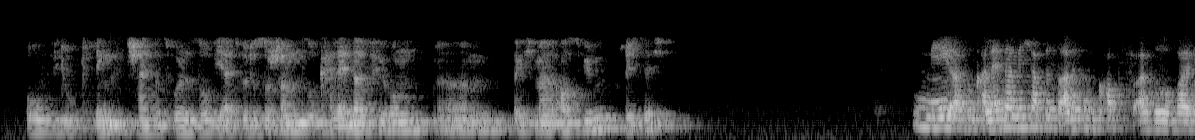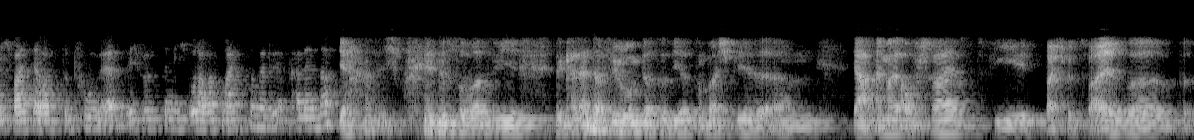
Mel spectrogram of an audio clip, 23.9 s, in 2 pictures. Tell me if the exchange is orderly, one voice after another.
Yes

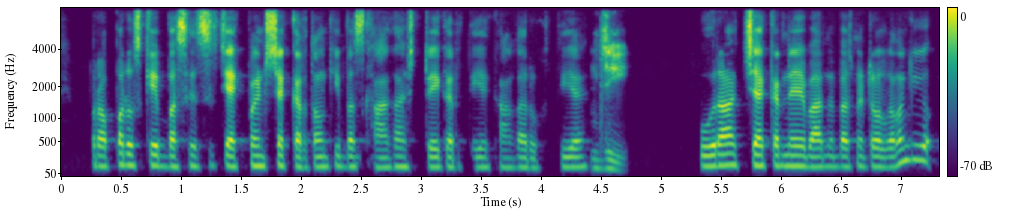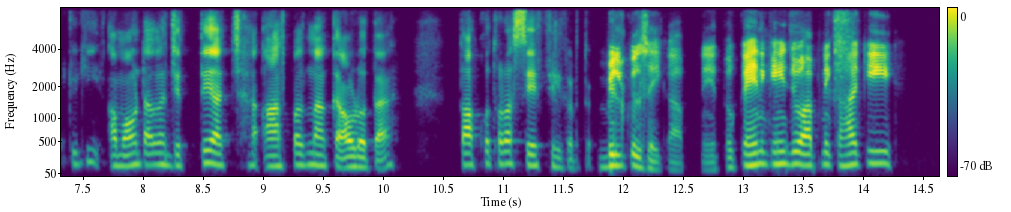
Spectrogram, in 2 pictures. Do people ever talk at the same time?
No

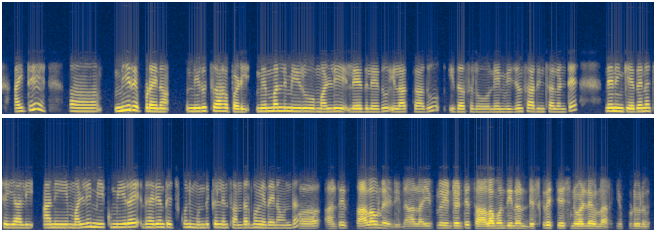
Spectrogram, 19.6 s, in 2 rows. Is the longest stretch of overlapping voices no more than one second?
Yes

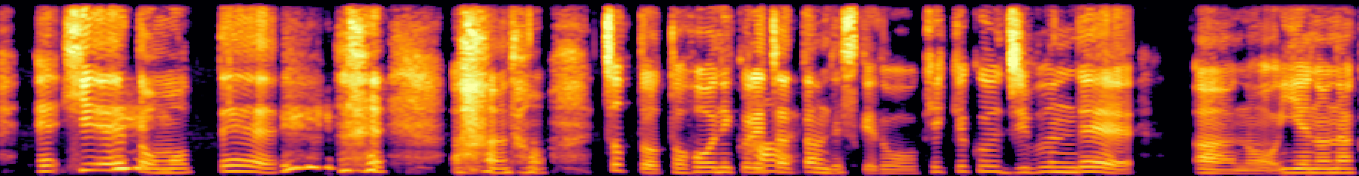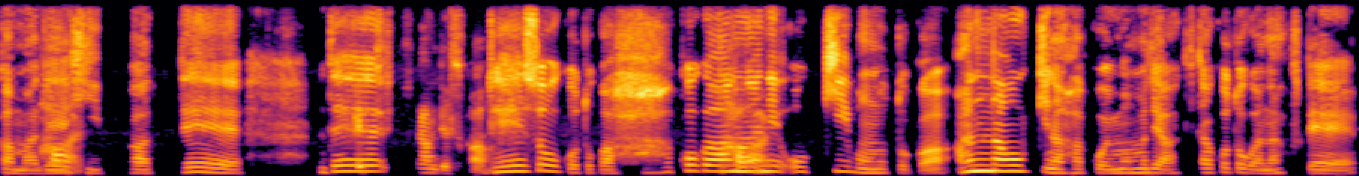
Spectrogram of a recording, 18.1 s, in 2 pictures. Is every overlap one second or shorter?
Yes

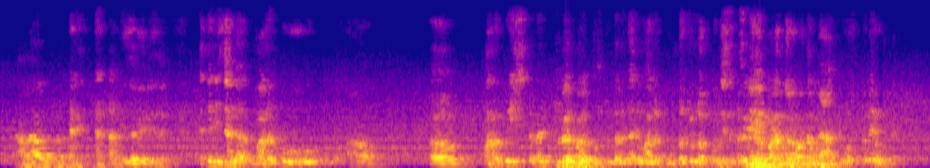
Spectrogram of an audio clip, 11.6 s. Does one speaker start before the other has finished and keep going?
Yes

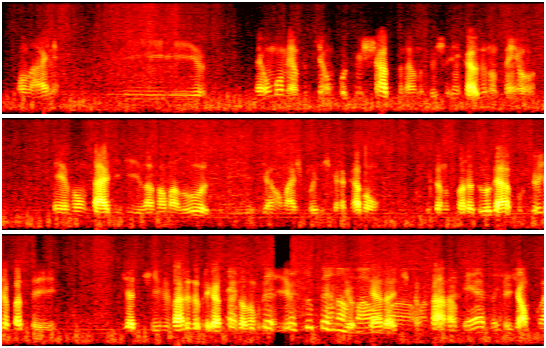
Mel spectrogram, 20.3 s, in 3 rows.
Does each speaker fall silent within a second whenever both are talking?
No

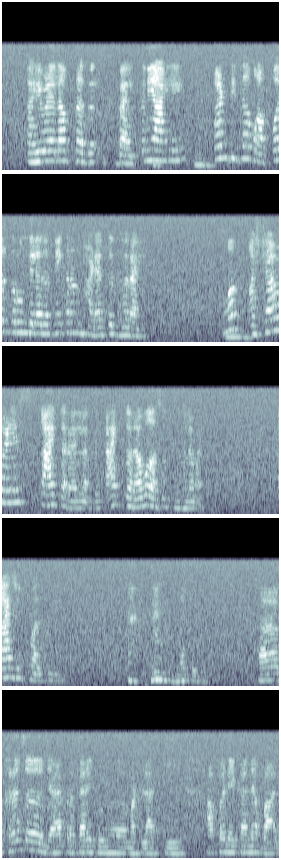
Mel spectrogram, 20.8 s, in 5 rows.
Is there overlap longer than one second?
No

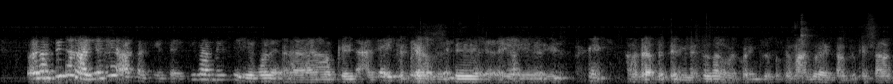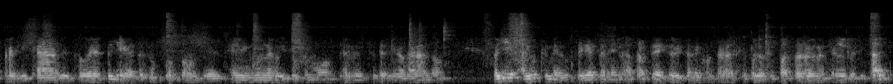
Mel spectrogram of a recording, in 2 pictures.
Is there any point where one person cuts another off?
Yes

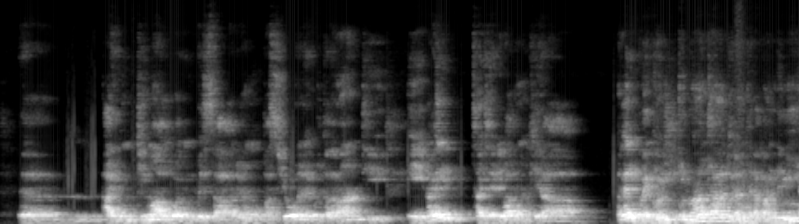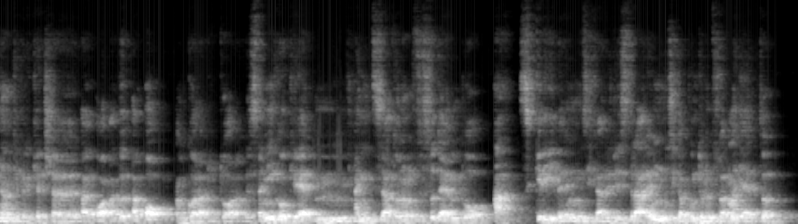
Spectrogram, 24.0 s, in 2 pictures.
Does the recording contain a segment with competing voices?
Yes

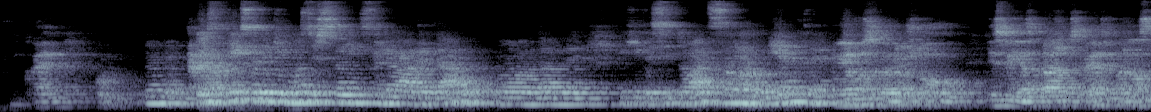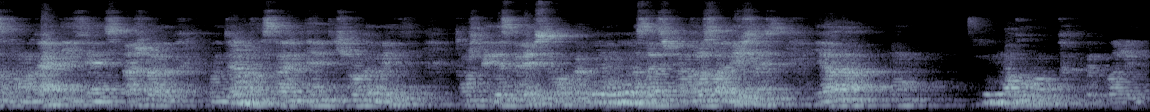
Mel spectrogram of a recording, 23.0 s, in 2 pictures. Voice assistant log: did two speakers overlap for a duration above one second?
No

